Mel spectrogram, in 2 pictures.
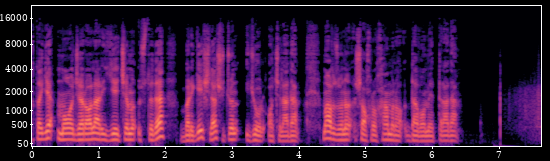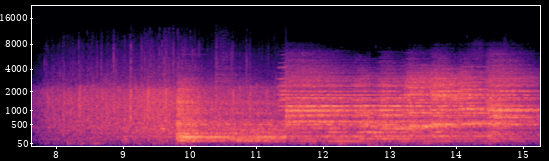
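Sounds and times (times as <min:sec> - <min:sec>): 
speech: 0:00.0 - 0:06.5
clapping in Iran's parliament at a nuclear technology day ceremony: 0:07.0 - 0:11.5
national anthem music in a parliament: 0:09.3 - 0:15.2.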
